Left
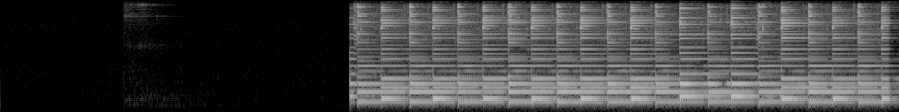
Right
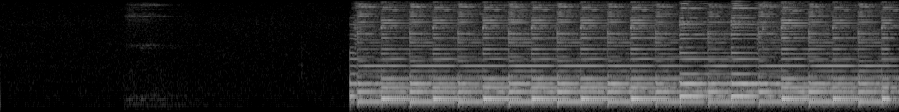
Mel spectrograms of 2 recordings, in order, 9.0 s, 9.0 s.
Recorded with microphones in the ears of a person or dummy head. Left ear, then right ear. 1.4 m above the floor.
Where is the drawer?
No drawer in this recording.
